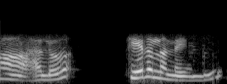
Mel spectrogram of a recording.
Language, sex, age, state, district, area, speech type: Telugu, female, 45-60, Andhra Pradesh, Bapatla, urban, conversation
